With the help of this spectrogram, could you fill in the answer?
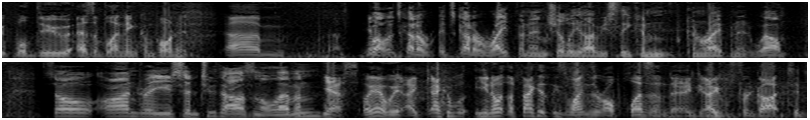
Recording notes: It has also been awhile since the guys were able to get together face to face. This podcast was recorded at the Grape Guys backyard following the COVID-19 guidelines.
